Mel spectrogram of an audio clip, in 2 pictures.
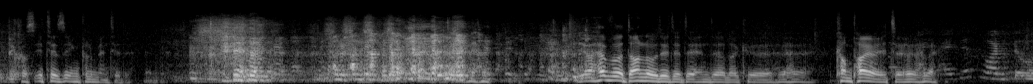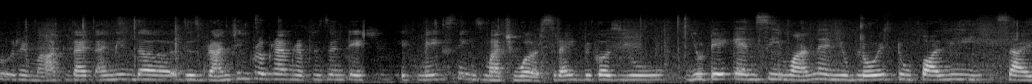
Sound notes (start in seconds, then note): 1.8 audience laughs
